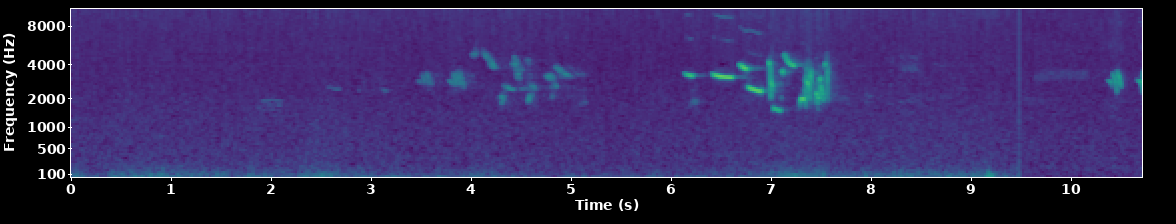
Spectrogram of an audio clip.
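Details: Western meadowlark (Sturnella neglecta) song recorded in Oregon in May 2019: two bursts of flutey, tumbling notes that slide downward and end in a gurgle, over a steady low rumble of wind.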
